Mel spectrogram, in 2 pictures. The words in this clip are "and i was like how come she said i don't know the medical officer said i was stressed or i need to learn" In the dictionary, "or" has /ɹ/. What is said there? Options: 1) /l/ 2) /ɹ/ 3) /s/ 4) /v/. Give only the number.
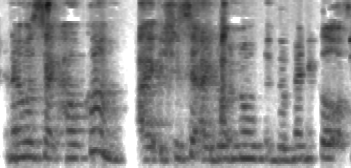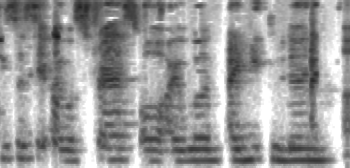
1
